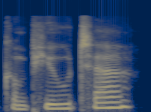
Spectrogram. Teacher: the E R at the end that doesn't sound at all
